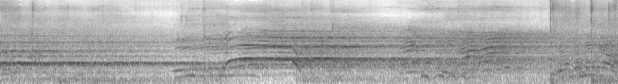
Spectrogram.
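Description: High voices hold long, drawn-out calls at a steady pitch, stepping up in pitch about two seconds in, in a large echoing gym hall.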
